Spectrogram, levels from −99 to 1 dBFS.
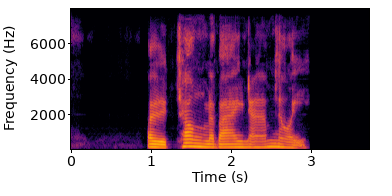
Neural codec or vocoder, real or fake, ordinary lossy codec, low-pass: codec, 16 kHz, 8 kbps, FunCodec, trained on LibriTTS, 25 frames a second; fake; none; none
